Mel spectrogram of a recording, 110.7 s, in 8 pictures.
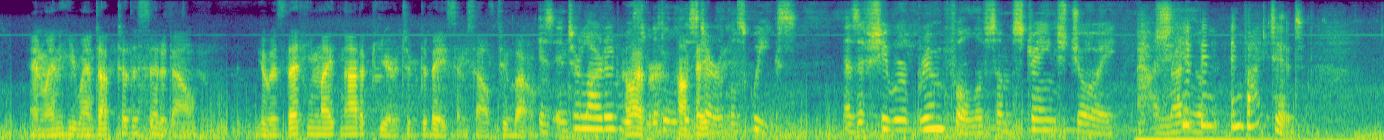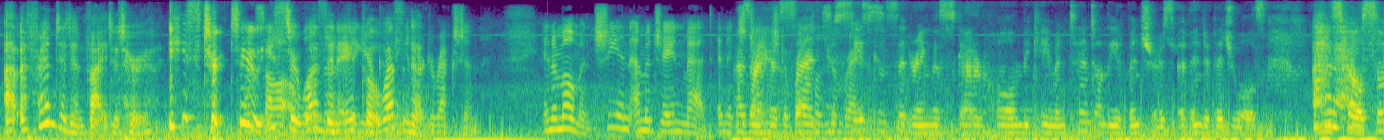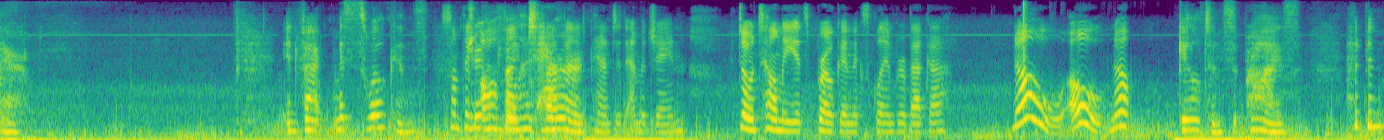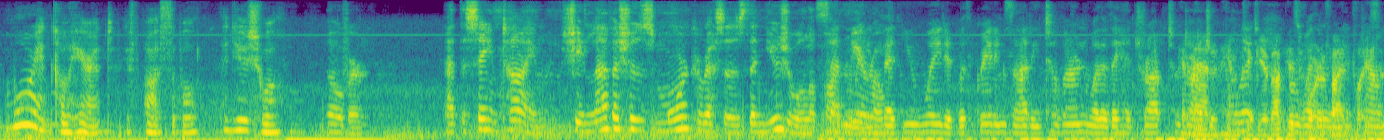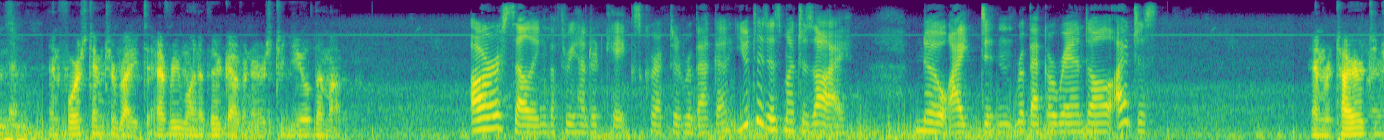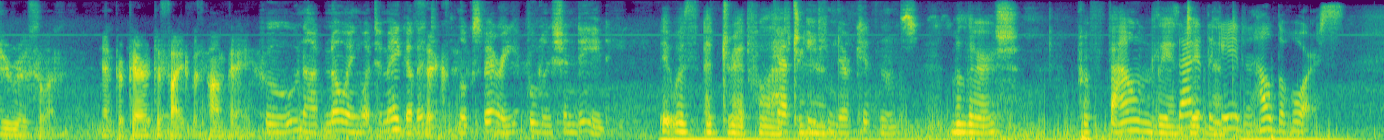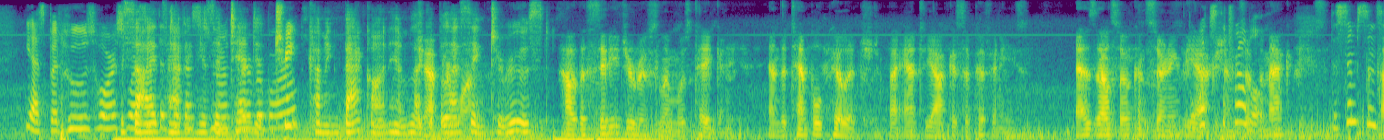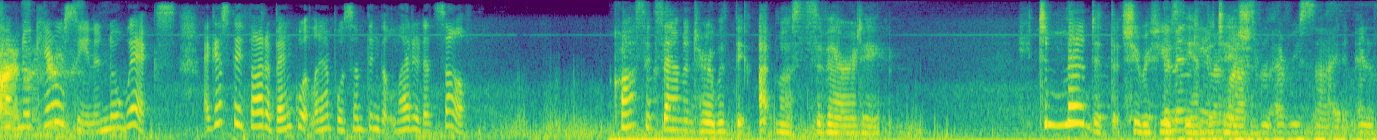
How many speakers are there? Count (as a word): five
